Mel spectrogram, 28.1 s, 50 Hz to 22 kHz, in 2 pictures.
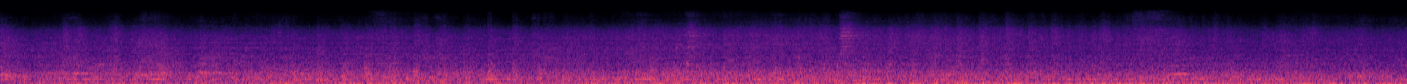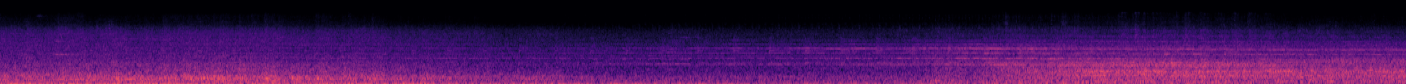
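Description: Freight train cars rolling past at a grade crossing, with wheels clacking over the rails. The train noise dips about three-quarters through, and then a Siemens Duewag U2A light rail train passes close by near the end.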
